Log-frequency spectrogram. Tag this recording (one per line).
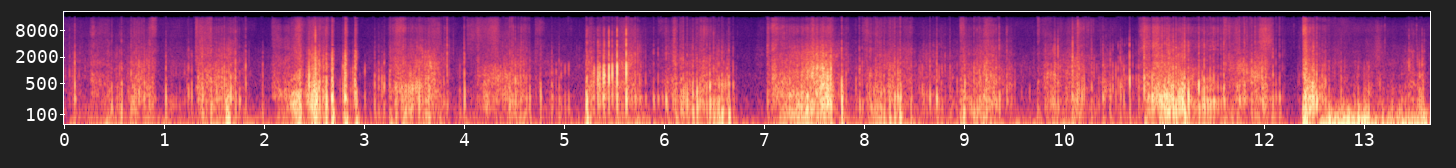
hard
snow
